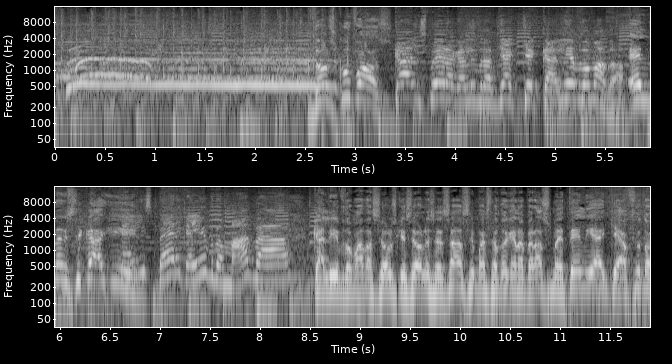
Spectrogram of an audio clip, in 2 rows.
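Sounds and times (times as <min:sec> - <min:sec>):
crowd applauding: 0:00.0 - 0:03.2
speech: 0:02.6 - 0:11.8.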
